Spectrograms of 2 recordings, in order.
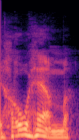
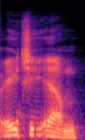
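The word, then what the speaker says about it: Hohem: love the name just as much it's the hoem h o h e m hem but yeah this this is this is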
